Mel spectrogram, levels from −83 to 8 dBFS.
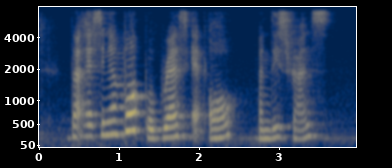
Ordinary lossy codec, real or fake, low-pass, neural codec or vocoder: none; fake; 7.2 kHz; codec, 16 kHz, 0.5 kbps, X-Codec, HuBERT features, trained on balanced general audio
